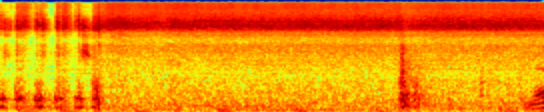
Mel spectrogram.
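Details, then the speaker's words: Lawn and garden tire puncture opened wider with the plug tool's file before plugging: a loud, steady hiss of air pours out nonstop as the tire leaks fast through the enlarged hole. "really coming out of it yeah now I put a big hole in it skip"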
